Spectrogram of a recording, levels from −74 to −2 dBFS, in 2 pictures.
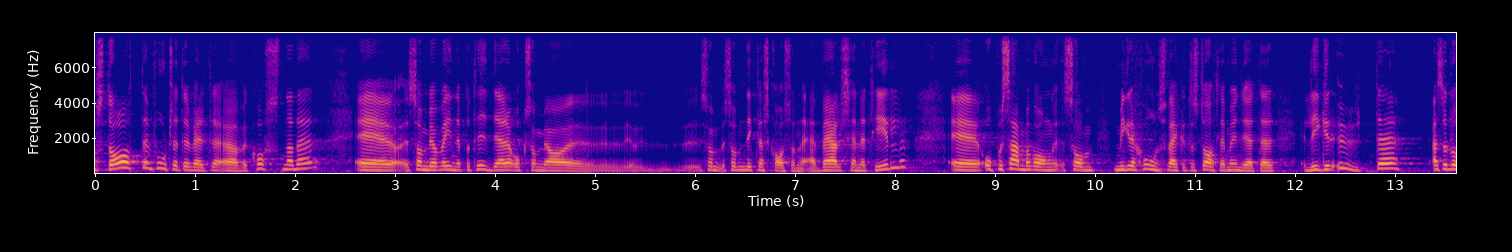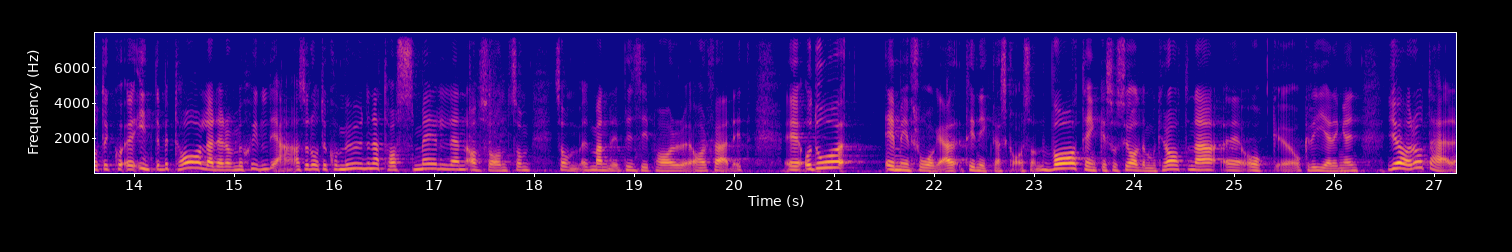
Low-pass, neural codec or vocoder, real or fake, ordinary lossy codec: none; none; real; none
